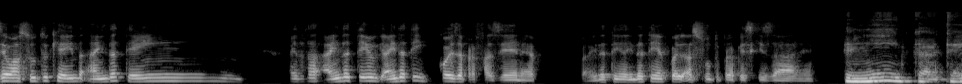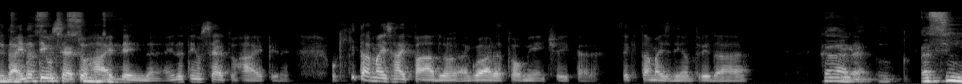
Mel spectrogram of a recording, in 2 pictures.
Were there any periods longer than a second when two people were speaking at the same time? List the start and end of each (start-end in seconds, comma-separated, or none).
9.6-11.0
